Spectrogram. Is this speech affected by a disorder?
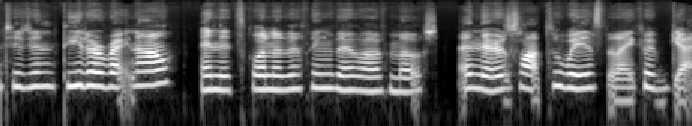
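Yes: cerebral palsy.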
